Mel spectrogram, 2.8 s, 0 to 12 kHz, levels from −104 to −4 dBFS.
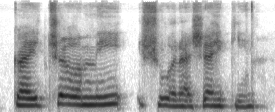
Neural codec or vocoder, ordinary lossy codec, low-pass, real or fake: codec, 24 kHz, 3 kbps, HILCodec; Opus, 24 kbps; 10.8 kHz; fake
